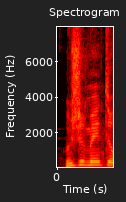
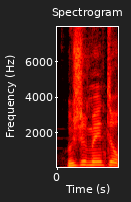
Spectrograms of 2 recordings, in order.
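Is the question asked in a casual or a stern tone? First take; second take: stern; stern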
